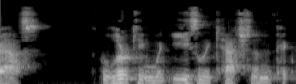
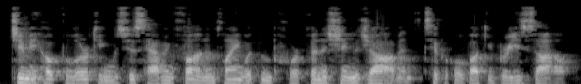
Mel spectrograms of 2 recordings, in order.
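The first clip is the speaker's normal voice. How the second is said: ordinary delivery, nothing marked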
